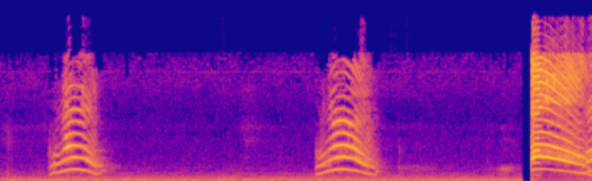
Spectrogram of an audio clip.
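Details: Newborn kitten meowing: two arched, high mews about three seconds apart, then a louder, longer cry starts abruptly near the end, as if cut in.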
